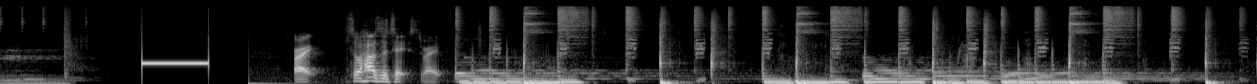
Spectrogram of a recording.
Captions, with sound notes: (loud beep) All right, so how's it taste, right? (upbeat island music)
